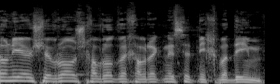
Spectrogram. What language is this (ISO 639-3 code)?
heb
